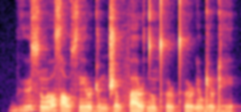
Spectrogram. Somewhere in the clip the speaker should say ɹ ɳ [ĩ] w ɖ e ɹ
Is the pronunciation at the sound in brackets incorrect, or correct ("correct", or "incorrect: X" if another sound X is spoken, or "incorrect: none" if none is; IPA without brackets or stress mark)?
incorrect: ẽ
